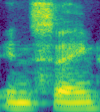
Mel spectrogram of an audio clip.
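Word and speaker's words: Insein: men were executed in insane prison this is one of the most notorious prisons in Myanmar it's not spelled insane but you do pronounce it insane which is an irony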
